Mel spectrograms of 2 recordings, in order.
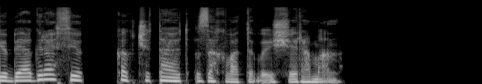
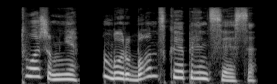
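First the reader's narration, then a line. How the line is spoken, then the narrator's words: Exclaimed. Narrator (Russian): воскликнула Зоечка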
